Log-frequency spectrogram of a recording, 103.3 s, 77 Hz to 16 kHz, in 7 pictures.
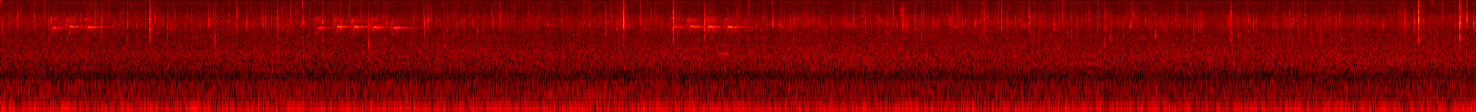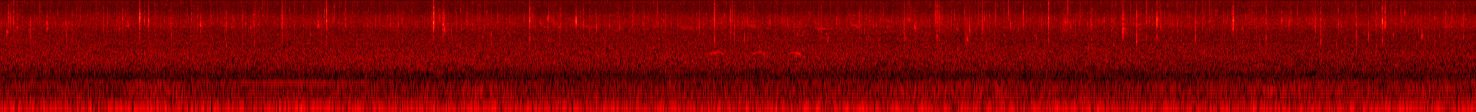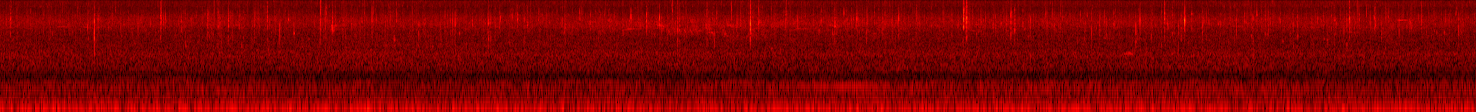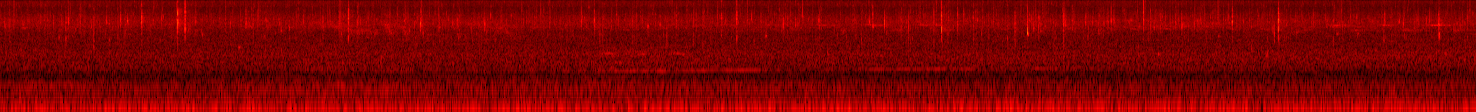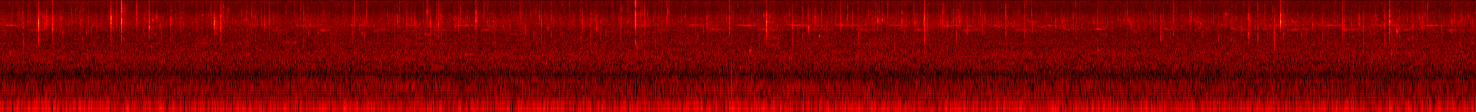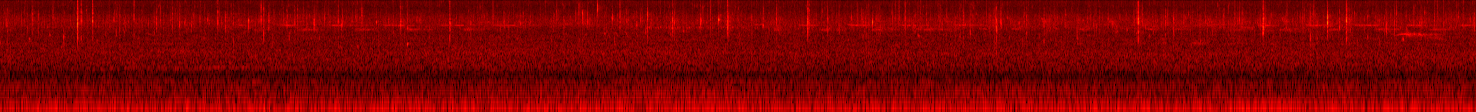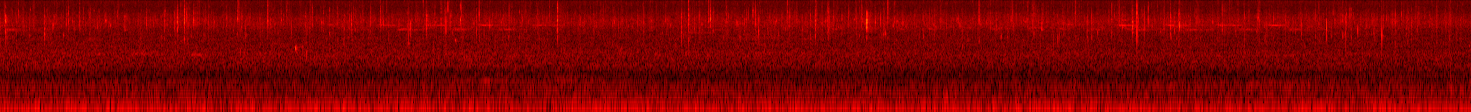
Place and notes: {"date": "2022-04-14 14:46:00", "description": "14:46 Berlin Buch, Lietzengraben - wetland ambience", "latitude": "52.64", "longitude": "13.46", "altitude": "49", "timezone": "Europe/Berlin"}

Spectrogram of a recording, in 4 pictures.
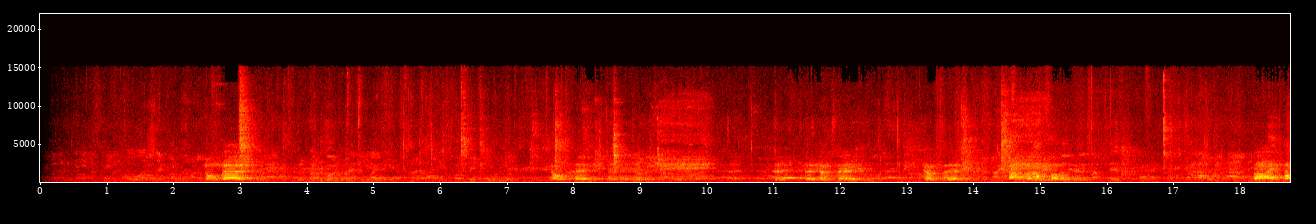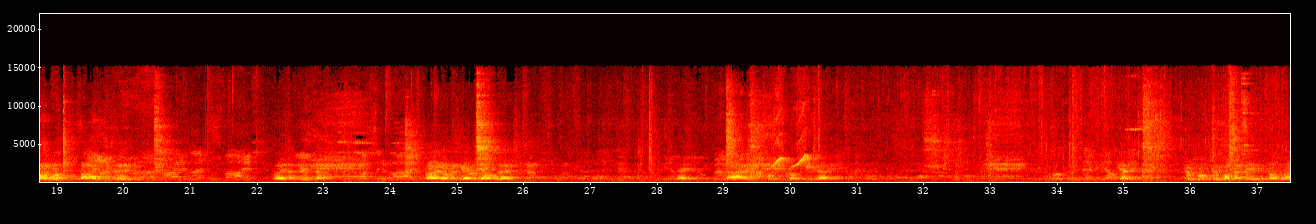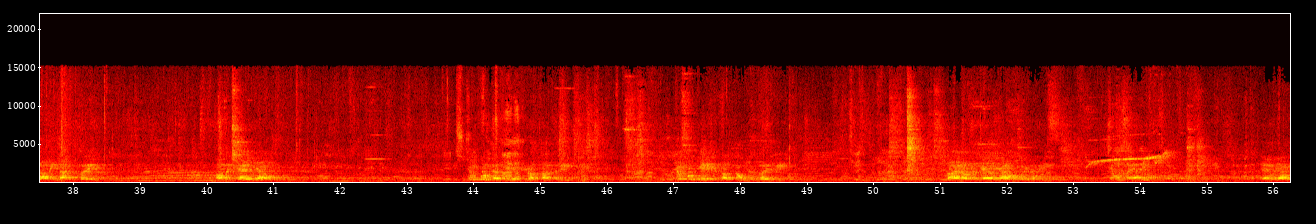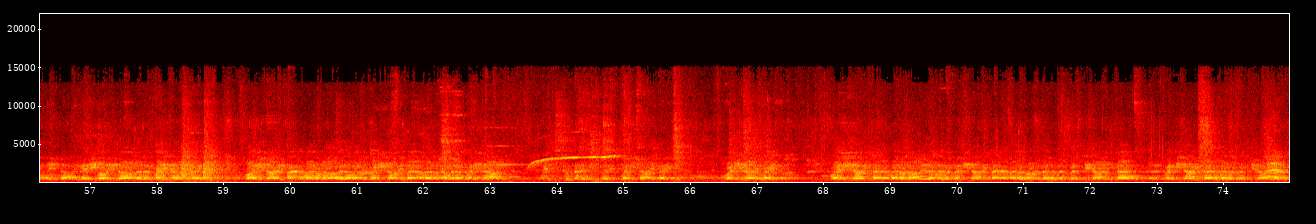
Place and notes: {"title": "Hawes Auction Mart", "description": "sheep auction at Hawes in the Yorkshire Dales", "latitude": "54.30", "longitude": "-2.19", "altitude": "250", "timezone": "Europe/London"}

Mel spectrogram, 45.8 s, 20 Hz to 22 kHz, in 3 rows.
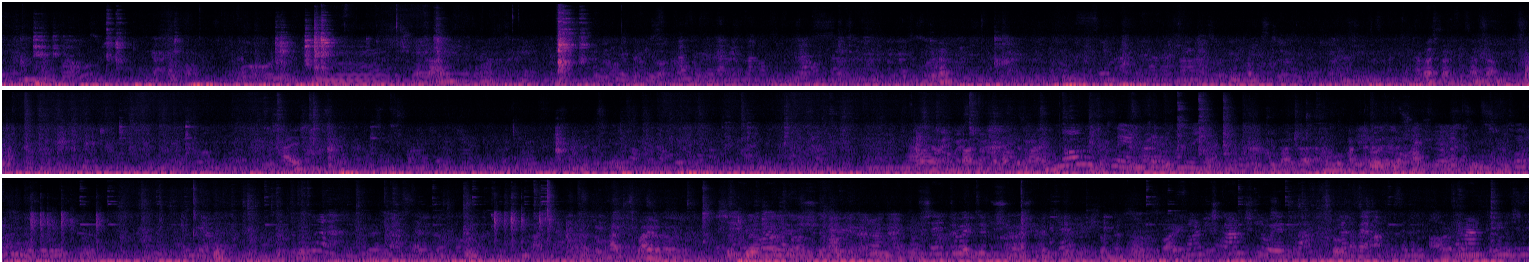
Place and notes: {"title": "Sushi Bar, Kottbusser Damm, Berlin - lunch time, ambience", "date": "2013-12-05 13:10:00", "description": "tiny sushi bar Musashi, ambience at lunch time\n(PCM D50, OKM2 binaural)", "latitude": "52.50", "longitude": "13.42", "altitude": "41", "timezone": "Europe/Berlin"}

